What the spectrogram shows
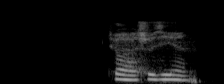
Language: Chinese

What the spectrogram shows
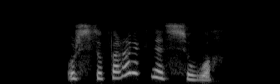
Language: Kabyle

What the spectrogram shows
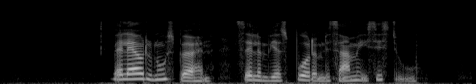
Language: Danish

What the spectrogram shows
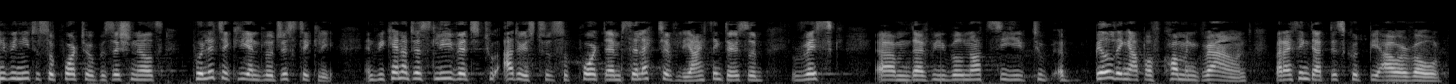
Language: English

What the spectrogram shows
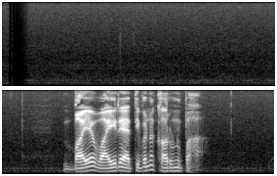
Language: Sinhala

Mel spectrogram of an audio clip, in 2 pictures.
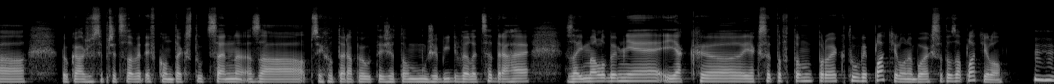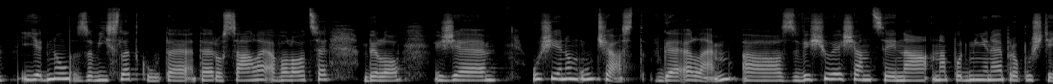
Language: Czech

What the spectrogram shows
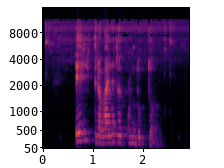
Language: Catalan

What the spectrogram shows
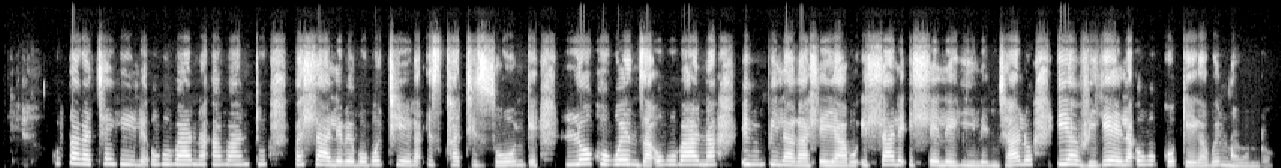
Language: North Ndebele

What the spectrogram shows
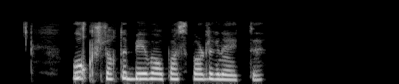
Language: Uzbek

